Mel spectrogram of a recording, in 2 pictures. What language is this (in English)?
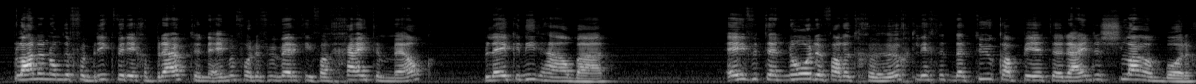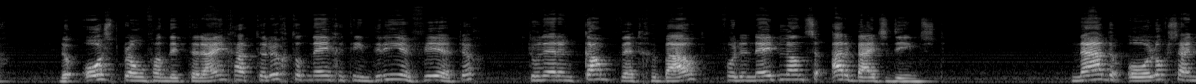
Dutch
